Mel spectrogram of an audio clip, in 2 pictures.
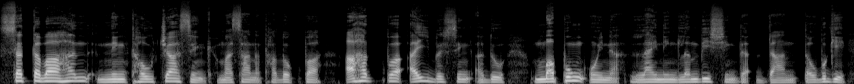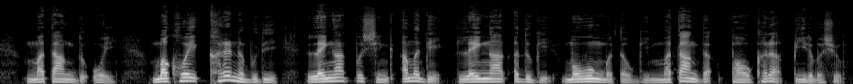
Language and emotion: Manipuri, neutral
